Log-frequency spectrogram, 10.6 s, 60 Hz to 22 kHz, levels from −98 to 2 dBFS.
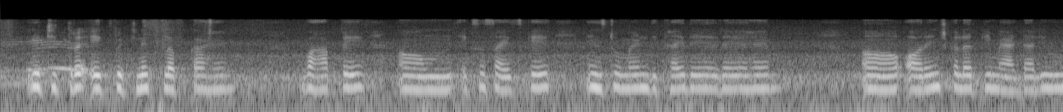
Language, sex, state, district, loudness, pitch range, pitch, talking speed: Hindi, female, Maharashtra, Nagpur, -25 LUFS, 200-220 Hz, 210 Hz, 125 wpm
